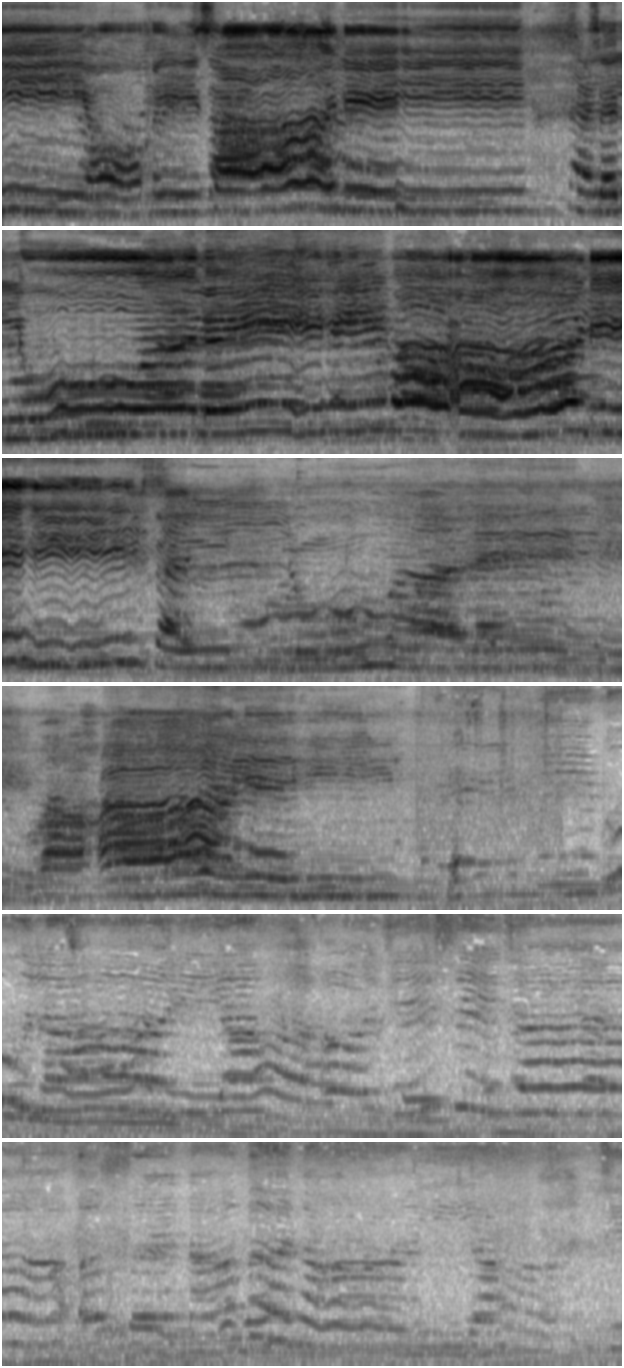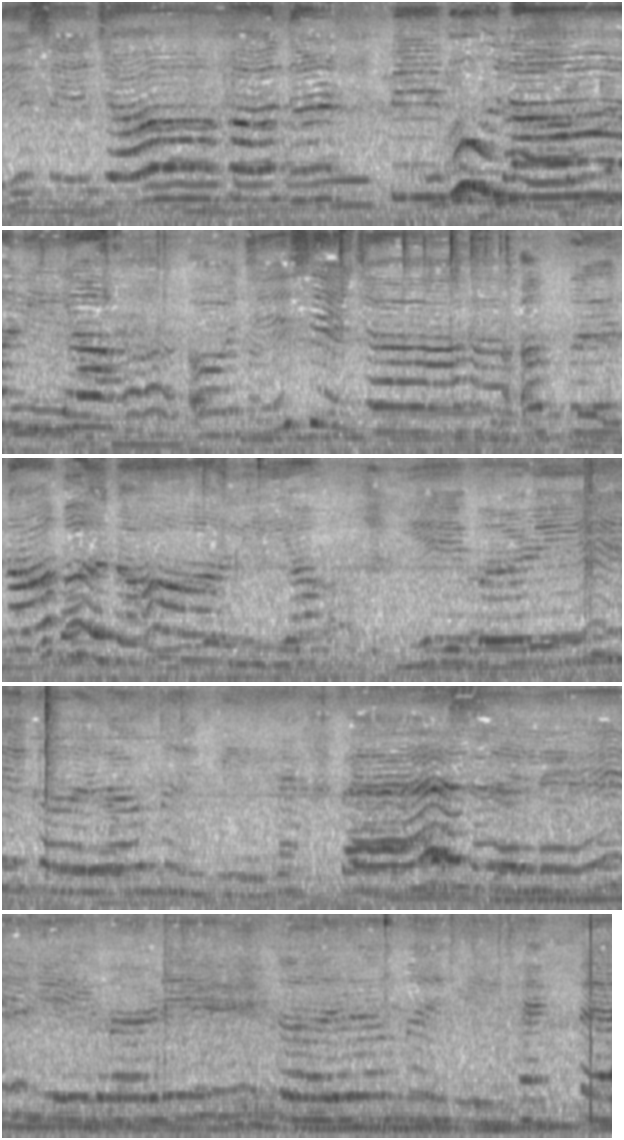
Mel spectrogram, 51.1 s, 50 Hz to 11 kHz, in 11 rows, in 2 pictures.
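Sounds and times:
high child-like singing voice: 0.0s - 27.1s, 40.6s - 51.0s.

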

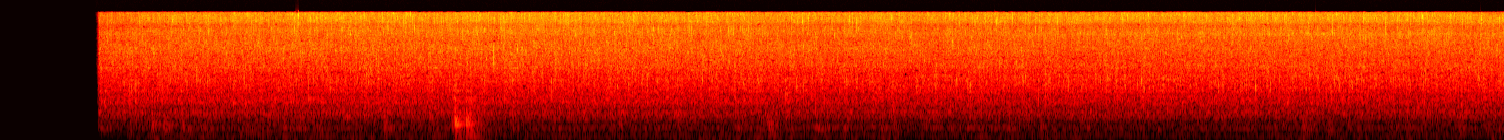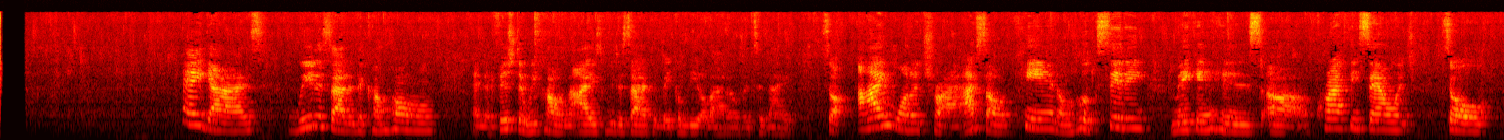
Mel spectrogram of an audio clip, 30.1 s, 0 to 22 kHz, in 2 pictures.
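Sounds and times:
fish frying in hot oil: 1.0s - 20.0s
brief thump: 4.5s - 4.9s.

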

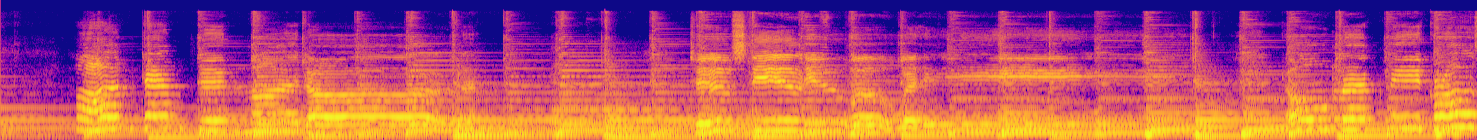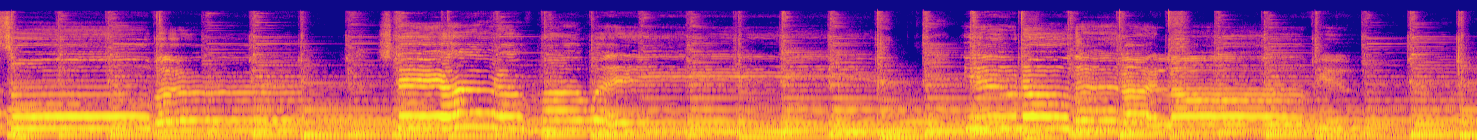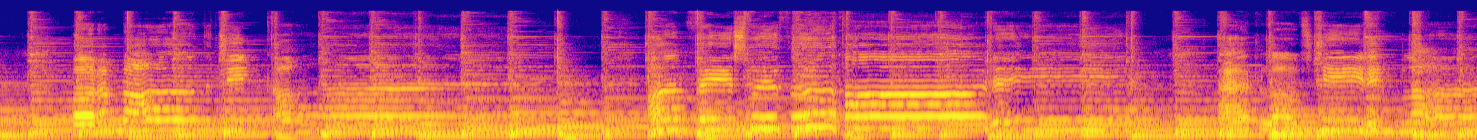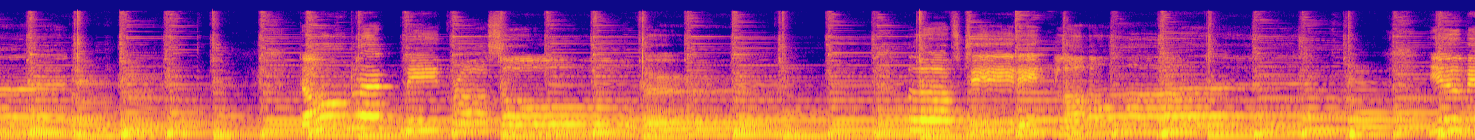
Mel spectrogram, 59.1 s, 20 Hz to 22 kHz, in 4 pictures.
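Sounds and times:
strummed acoustic guitar: 0.0s - 59.0s
woman singing a country song: 0.6s - 59.0s.

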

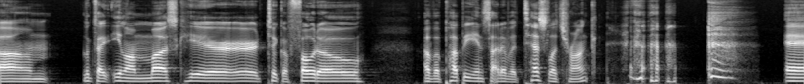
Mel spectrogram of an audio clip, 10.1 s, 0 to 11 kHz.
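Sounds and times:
man laughing: 7.8s - 9.4s.

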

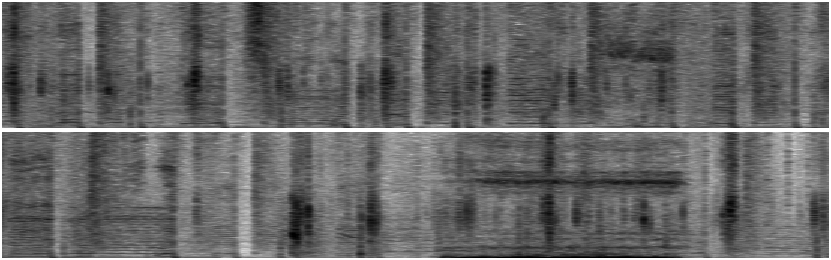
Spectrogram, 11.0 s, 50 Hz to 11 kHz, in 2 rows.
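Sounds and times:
deep animal roar: 8.4s - 10.3s.

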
